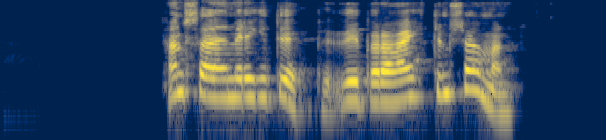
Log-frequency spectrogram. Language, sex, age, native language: Icelandic, female, 60-69, Icelandic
